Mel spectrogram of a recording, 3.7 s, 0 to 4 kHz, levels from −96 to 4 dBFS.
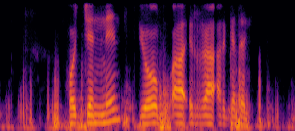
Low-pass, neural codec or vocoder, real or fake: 3.6 kHz; codec, 24 kHz, 3.1 kbps, DualCodec; fake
